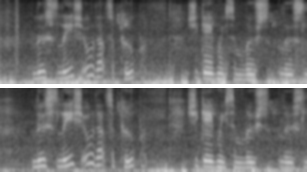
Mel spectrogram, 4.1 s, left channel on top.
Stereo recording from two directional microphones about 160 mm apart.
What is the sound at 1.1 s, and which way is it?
Speech, 40° right (ahead or behind).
